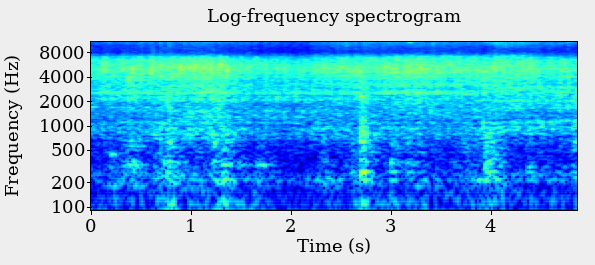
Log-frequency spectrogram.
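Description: Chicken pieces sizzling in ghee in a non-stick pan as a spatula stirs and scrapes through them, a steady frying hiss with a couple of spatula strokes standing out. This is the kosha (bhuna) stage: the meat is dry-fried with onion and spices until nearly done, before water is added.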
